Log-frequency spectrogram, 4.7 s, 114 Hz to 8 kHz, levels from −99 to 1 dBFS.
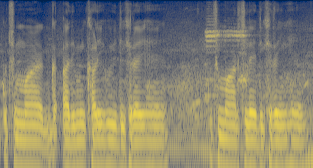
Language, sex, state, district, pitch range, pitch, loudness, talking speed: Hindi, male, Madhya Pradesh, Katni, 110-115 Hz, 115 Hz, -15 LUFS, 155 wpm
